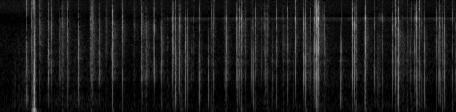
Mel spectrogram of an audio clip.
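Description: Long green nails tap and scratch the hard, glossy glass back of a pink smartphone, seen in a mirror. A rapid, uneven series of sharp, dry clicks and brief scratches follows, opening with one louder tap near the start. Each click is bright and dies away almost instantly.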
